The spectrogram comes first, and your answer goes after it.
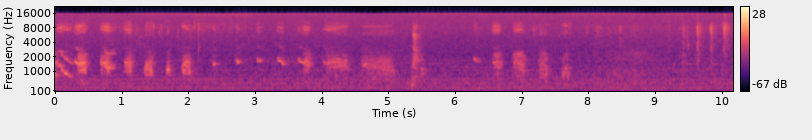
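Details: Yorkshire Terrier puppies wearing new numbered Velcro collars, a dark blue boy nicknamed trouble maker with Hope in light blue, give rapid high whimpering squeaks and yips, with a steady low hum underneath.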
